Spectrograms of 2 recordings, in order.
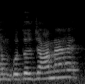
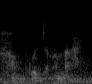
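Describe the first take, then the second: First: It is said angrily and forcefully. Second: It is said softly and sweetly.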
